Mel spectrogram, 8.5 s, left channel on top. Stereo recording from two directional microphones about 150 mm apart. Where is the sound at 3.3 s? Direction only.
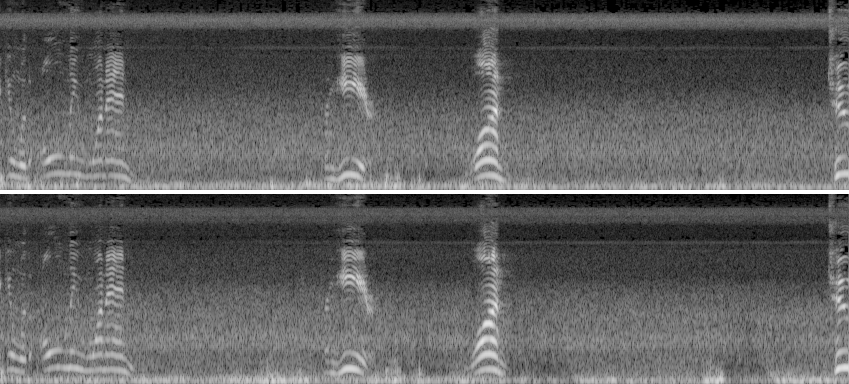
15° left (ahead or behind).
